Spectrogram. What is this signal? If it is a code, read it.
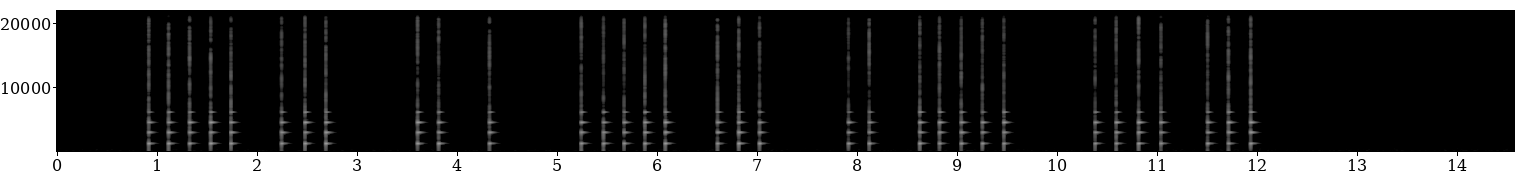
Tap code, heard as taps on glass, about 5 knocks a second. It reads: XFXJS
